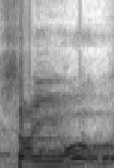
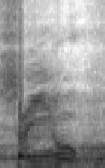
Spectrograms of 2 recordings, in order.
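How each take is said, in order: No difference in how they are said.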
